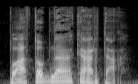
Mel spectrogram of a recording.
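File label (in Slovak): "platobna karta", Slovak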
